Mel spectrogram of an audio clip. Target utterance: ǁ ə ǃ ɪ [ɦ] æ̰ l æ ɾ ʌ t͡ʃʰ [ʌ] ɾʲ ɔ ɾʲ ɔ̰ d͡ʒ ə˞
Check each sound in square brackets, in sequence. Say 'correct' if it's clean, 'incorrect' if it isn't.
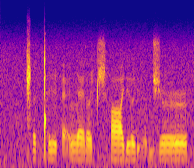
incorrect: ʔ, incorrect: ɑ

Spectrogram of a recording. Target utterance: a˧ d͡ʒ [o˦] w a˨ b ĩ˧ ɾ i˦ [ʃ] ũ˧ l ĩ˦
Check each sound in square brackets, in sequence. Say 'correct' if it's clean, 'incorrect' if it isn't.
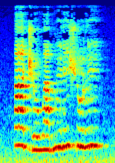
incorrect: o˨, correct

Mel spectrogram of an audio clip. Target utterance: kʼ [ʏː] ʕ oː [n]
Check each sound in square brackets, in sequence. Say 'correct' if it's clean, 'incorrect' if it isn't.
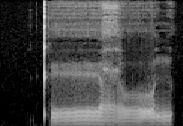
correct, correct

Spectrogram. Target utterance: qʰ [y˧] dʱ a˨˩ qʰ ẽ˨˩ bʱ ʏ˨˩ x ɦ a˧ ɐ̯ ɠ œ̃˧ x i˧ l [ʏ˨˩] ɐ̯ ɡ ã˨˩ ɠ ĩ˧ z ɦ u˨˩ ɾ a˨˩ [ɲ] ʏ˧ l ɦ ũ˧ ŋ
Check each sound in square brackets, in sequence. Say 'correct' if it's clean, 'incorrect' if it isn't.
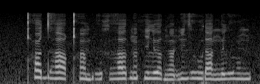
incorrect: ʏ˧, correct, incorrect: ŋ

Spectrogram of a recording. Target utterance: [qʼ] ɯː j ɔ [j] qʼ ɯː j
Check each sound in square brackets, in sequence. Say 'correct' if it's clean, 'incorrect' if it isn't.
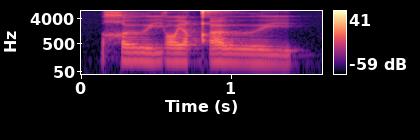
incorrect: χ, correct

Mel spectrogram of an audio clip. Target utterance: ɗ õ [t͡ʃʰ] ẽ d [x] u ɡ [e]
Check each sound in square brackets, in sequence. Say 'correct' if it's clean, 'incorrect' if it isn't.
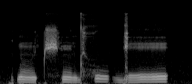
correct, correct, correct

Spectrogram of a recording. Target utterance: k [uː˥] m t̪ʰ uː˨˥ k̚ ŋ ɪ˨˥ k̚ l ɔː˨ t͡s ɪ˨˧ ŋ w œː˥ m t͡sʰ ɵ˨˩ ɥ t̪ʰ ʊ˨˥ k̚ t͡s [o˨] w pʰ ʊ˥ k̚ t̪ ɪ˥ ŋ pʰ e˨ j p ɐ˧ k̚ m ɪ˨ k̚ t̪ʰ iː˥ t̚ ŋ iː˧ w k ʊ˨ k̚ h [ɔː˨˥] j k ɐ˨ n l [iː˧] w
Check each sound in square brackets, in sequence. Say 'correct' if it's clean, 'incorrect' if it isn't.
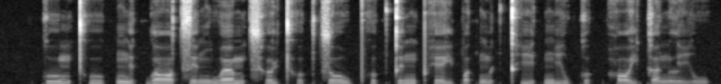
correct, incorrect: o˧, incorrect: ɔː˧, incorrect: iː˨˩

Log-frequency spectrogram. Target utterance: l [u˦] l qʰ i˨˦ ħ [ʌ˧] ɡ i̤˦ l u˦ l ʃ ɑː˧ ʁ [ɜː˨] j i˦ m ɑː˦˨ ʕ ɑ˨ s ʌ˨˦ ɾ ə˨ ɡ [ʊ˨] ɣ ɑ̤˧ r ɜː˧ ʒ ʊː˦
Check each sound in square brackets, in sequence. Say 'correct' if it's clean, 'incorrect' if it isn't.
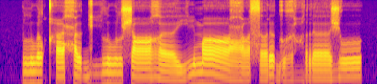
correct, incorrect: ə˧, correct, correct

